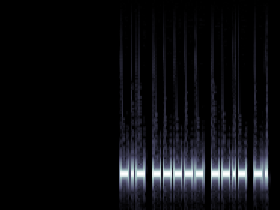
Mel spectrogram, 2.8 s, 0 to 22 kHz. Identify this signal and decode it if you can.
Morse code, heard as a keyed tone, about 47 wpm, 700 Hz. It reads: K0QN
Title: USA Call Signs - 4 Characters - 3x Character Spacing - 45wpm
